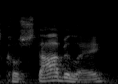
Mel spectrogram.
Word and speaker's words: Costabile: See, this is an Italian thing I'm getting really stubborn about. It's Costabile. – Costabile. – But growing up, no one said it that way. But now that I'm on stage and I want strangers to say it, I'm making them say it Italian.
